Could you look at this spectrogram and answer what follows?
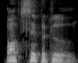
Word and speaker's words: occipital: Its correct pronunciation is occipital. Occipital This word has four syllables. Occup a to occup a to will become occipital. Occipital and in this you have to put stress on the second syllable.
